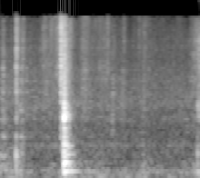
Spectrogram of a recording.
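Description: Two short light taps or clicks from gloved hands handling a potted plant and its pot; the second, about two-thirds of a second in, is the louder.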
